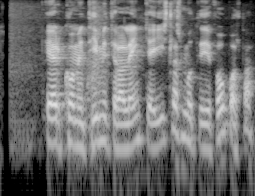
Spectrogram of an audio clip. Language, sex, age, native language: Icelandic, male, 40-49, Icelandic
